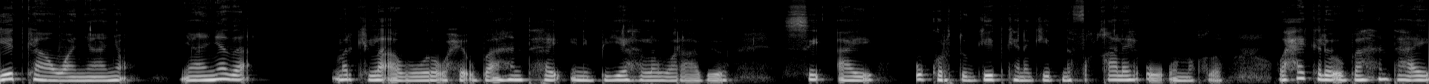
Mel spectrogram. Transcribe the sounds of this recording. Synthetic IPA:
ɡɛːd̪kʰaːnwɑːɲaːɲɔ | ɲaːɲɐðɐ | mɐrkʰiːlɐ̰ʔɑ̰βuːɾɔ̰wɑ̰ħɑ̰jʔʊ̰ba̰ːɦɐnt̪ʰɐ̥hɛjɪnbɪjɐɦlɐwɑɾa̰ːβijɔ | sɪʔɛj | ʊkʰɔrt̪ʰɔɡɛːd̪kʰɐnɐɡɛːd̪nɐfɑqɑlɛɦṵːʔʊ̰nɔqðɔ̰ | wɑħɑjkʰɐlɛʔʊ̰baːɦɐnt̪ʰɐɦɛj

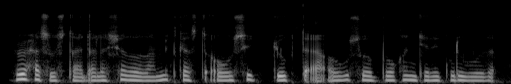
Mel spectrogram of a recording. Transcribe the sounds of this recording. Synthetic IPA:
wʊħuːħɑsuːst̪ʰaːɖɐlɐʃɐðɔːðɐmɪd̪kʰɐst̪ʰɐ̰ʔɔːsɪt͡ʃɔːɡt̪ʰɐ̰ʔɐ̰ʔɔɣʊsɔːbɔːqɐnt͡ʃɪɾɛjɡʊɾɪɣɔːðɐ

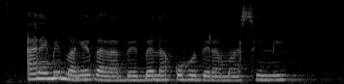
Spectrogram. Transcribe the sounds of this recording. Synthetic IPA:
aɾememaɣɛðaɣabɛbɛnakoɦoðeɾamasini

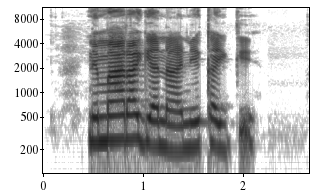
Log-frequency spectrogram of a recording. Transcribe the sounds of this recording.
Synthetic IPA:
nimaɾaɡananekajke

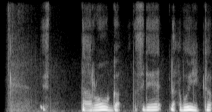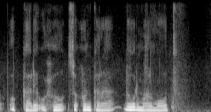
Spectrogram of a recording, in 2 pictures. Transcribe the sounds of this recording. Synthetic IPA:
ɪs | t̪ʰɑɾɔɣɐ | sɪðɛː | ɖɑʕβɔːjɪŋkʰɐɔkʰɐlɛwʊħuːsɔʕɔŋkʰɐɾaː | ɖɔwrmaːlmɔːd̪

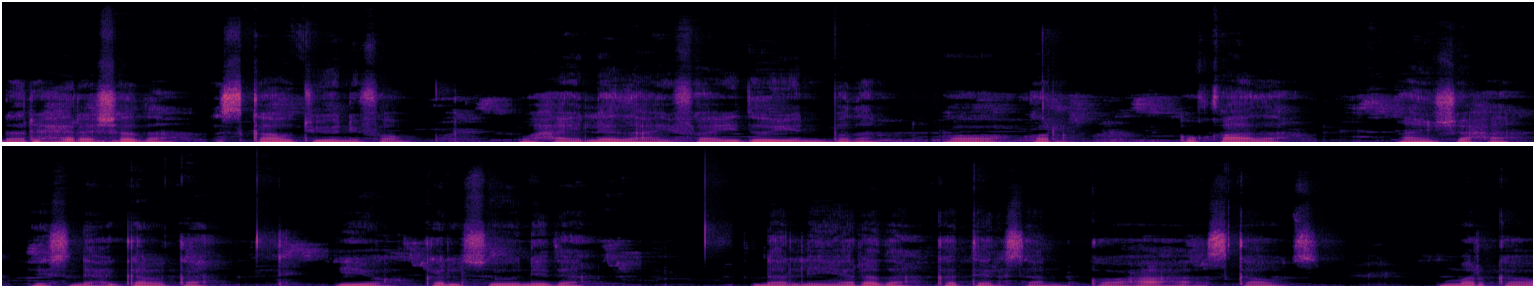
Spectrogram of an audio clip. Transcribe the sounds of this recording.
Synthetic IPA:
ɖɐrħɛɾɐʃɐðɐ | skʰɐwt̪ʰjunɪfɔːrmwɑħɑjlɛːðɐɦɛjfaːʔɪðɔːjɪŋbɐðɐnɔːkʰɔrʊqɑːðɐɐnʃɑħɑɪsɖɛħɡɐlkʰɐijɔkʰɐlsɔːnɪðɐ | ɖɐlɪjɐɾɐðɐkʰɐt̪ʰɪrsɐnkʰɔːħɑɦɐskʰɐwt̪s | mɐrkʰɐ

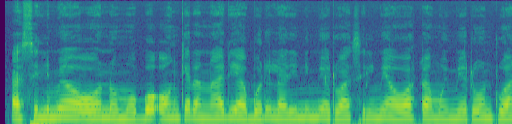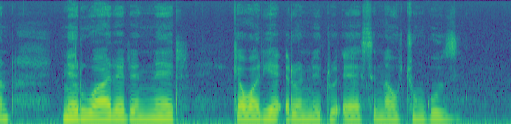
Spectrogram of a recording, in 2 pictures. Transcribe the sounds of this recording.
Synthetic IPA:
asilimiaɔnɔmɔɓɔʔɔŋɡɛɾanaɾiaɓɔɾilaɾinimiɔɾwaːsilimiaɔatamwɛmiɛɾɔndwan | nɛɾuwaɾɛɾɛnɛɾ | kawaɾiaʔɛɾɔnɛɾuʔɛsinaut͡ʃuŋɡuzi

